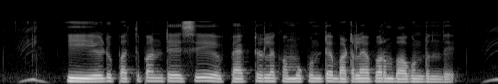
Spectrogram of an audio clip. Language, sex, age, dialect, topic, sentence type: Telugu, male, 18-24, Utterandhra, agriculture, statement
